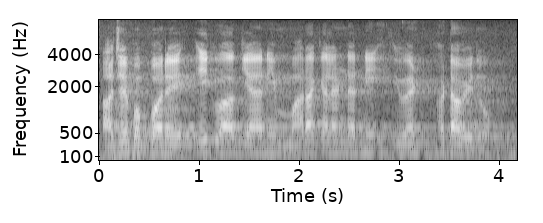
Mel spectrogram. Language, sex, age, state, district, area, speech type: Gujarati, male, 18-30, Gujarat, Valsad, rural, read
